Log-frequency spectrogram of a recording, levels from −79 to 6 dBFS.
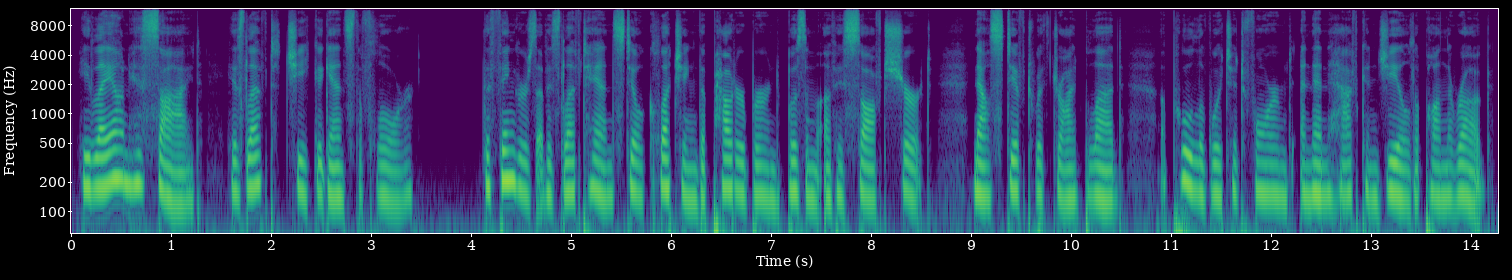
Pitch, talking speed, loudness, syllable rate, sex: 155 Hz, 190 wpm, -21 LUFS, 4.5 syllables/s, female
